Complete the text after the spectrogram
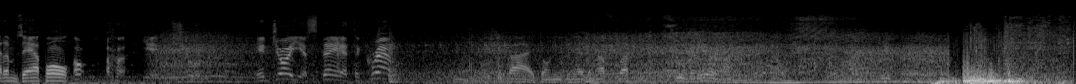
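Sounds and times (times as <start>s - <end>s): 
speech: 0.0s - 1.0s, 2.6s - 10.2s
briefcase bomb exploding in a cab: 9.3s - 10.7s.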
